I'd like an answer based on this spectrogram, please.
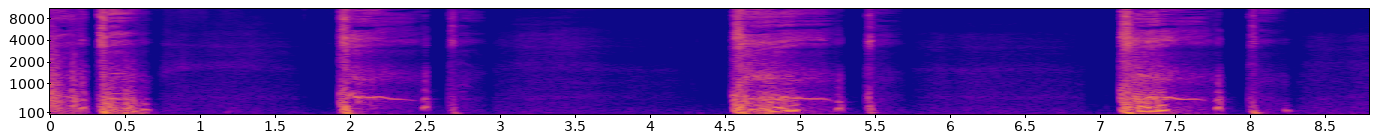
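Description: Four bouts of soft coughing, each one or two coughs, with quiet gaps between; a repeated night-time cough.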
